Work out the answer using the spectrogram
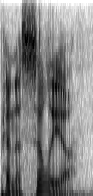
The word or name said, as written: penicillia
